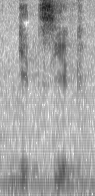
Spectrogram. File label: "cabello", Zapoteco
